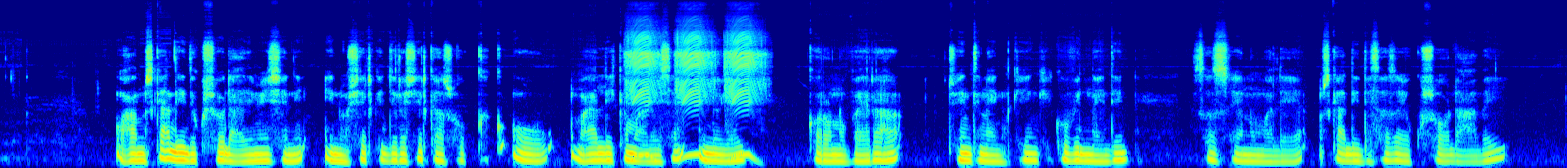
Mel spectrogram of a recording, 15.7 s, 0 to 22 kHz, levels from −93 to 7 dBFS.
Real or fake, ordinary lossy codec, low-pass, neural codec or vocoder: real; none; none; none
